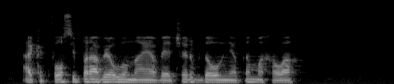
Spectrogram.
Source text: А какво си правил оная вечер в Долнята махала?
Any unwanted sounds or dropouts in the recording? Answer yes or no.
no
